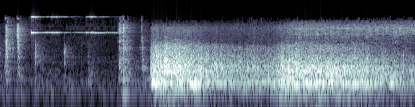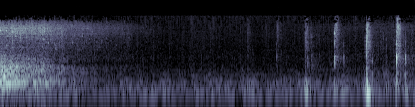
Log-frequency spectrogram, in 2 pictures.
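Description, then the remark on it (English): A heavy roll of thunder breaks out with a rush of rain, rumbling loudly for several seconds before fading away, framed by a few sharp clicks and knocks before and after. “By the time I got home, the storm outside had stopped”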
